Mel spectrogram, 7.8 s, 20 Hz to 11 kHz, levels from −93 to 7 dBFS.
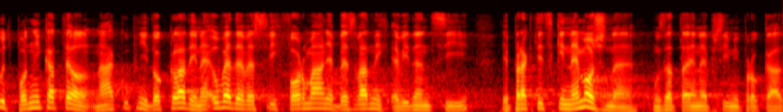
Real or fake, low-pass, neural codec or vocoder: real; 7.2 kHz; none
